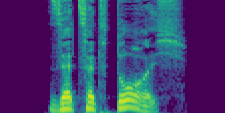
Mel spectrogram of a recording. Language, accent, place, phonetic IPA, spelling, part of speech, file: German, Germany, Berlin, [ˌzɛt͡sət ˈdʊʁç], setzet durch, verb, De-setzet durch.ogg
- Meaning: second-person plural subjunctive I of durchsetzen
